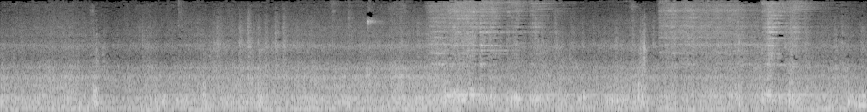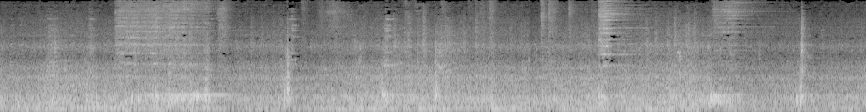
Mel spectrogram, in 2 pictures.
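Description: Small diesel shunting locomotive and a wooden flat wagon running along the track: a steady rumble with wheels clicking over rail joints every second or two, and several short bursts of high wheel squeal.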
